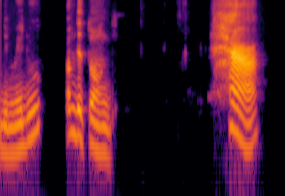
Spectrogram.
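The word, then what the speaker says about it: حاء: Ha, the sixth letter and has no dot. Its sound comes from the middle of the throat and is soft and gentle.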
